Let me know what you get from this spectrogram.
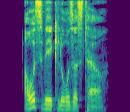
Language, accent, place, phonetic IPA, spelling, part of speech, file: German, Germany, Berlin, [ˈaʊ̯sveːkˌloːzəstɐ], ausweglosester, adjective, De-ausweglosester.ogg
- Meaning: inflection of ausweglos: 1. strong/mixed nominative masculine singular superlative degree 2. strong genitive/dative feminine singular superlative degree 3. strong genitive plural superlative degree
